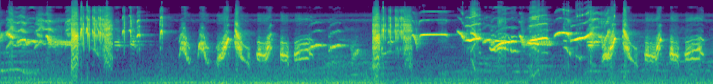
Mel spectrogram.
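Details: Caged oriental magpie-robin in 'tayoraky' style delivering a rapid, continuous string of varied whistles, harsh rasping bursts and quick chips, phrases tumbling one after another.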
